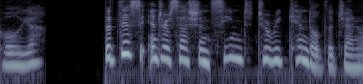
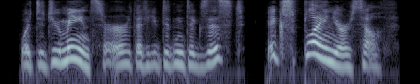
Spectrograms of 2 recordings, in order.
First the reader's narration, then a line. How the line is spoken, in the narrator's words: he repeated angrily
